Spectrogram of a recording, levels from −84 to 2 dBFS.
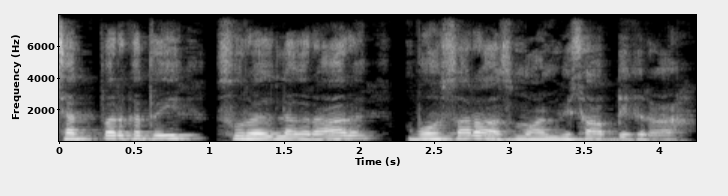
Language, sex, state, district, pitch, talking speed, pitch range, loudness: Hindi, male, Uttar Pradesh, Saharanpur, 175 Hz, 140 wpm, 155-195 Hz, -16 LUFS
